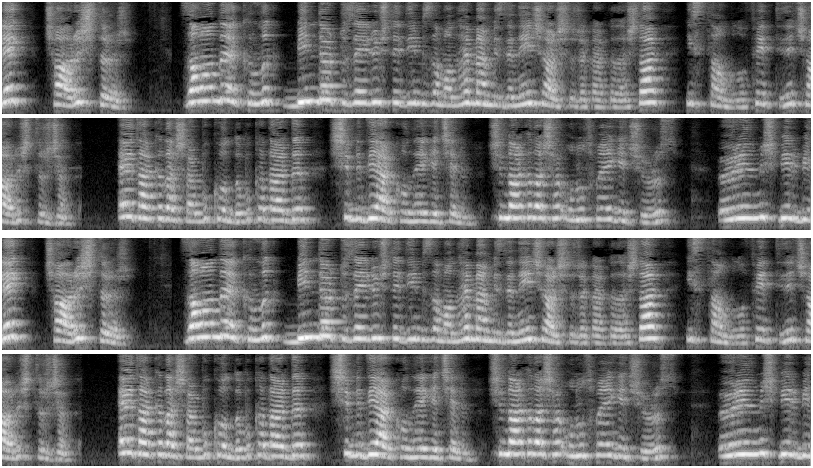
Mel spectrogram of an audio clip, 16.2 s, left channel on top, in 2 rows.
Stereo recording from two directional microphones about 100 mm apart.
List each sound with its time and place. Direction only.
0.0 s speech: 5° right (ahead or behind)
1.9 s speech: 20° right (ahead or behind)
9.2 s speech: 20° right (ahead or behind)
13.0 s a woman's voice: 35° right (ahead or behind)
15.9 s speech: 30° right (ahead or behind)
